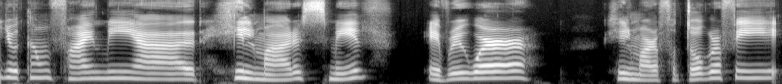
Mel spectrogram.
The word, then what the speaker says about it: Gilmar: can find me at Hilmar Smith everywhere he's more photography and Hilmar is spelled with a G but is pronounced with an h and that's that's about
